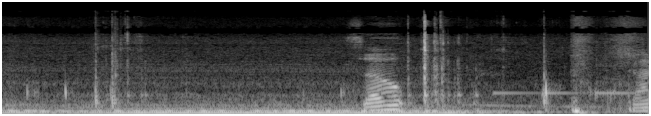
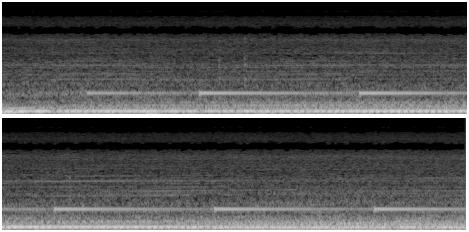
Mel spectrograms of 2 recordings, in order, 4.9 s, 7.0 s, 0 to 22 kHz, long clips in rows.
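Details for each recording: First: 2007 Chevy Tahoe 5.3 V8 after cleaning an extremely dirty throttle body (TPS code) caused 2000 RPM idle; after scanner idle-learn reset, steady low idle rumble with no surging or racing revs. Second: 2007 Chevy Tahoe 5.3 V8 idling at about 2000 rpm after dirty throttle body cleaned (TPS code): steady raised idle hum with dashboard chime beeping once a second; idle not relearned, needs scanner idle-learn reset.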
